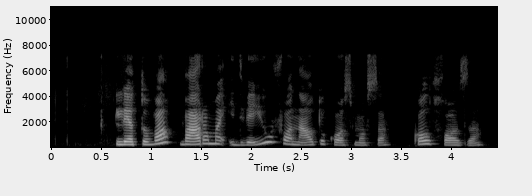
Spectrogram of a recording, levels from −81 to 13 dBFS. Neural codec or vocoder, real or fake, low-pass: none; real; 7.2 kHz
